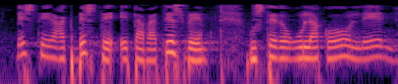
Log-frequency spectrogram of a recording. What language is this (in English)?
Basque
